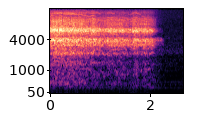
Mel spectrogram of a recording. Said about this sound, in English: You breathe in for 4 seconds through your nose. This is important, breathing through your nose, not your mouth.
